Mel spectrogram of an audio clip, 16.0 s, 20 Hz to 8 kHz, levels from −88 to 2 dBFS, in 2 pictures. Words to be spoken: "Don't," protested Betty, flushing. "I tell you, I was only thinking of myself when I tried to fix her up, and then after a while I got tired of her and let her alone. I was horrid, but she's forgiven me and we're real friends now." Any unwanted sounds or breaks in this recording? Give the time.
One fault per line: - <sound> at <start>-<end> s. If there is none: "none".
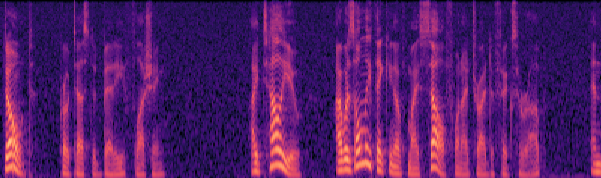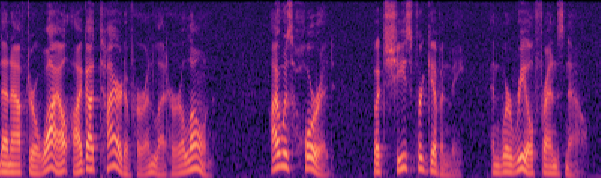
none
